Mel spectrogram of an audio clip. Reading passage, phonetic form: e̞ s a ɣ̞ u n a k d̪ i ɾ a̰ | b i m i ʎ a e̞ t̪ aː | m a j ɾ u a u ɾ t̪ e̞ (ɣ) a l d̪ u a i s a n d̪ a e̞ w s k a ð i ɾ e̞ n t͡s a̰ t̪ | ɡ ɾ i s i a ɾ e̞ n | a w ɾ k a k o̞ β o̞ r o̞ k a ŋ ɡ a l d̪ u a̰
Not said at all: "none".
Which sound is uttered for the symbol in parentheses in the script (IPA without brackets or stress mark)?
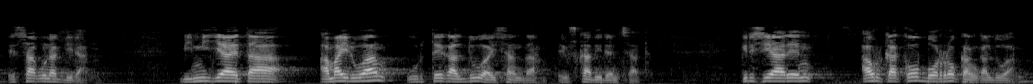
ɣ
